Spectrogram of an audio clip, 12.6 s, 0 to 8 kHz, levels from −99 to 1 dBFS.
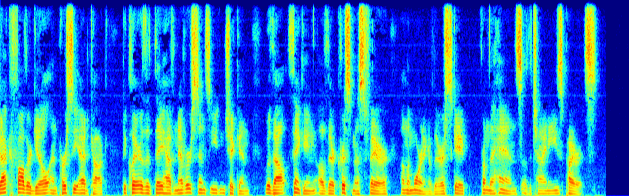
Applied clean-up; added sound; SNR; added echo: none; none; none; none.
